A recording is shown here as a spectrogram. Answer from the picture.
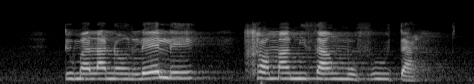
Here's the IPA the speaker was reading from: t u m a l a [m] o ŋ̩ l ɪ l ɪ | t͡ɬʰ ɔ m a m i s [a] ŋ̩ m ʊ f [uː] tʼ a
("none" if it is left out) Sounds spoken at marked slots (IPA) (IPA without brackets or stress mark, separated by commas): n, a, uː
